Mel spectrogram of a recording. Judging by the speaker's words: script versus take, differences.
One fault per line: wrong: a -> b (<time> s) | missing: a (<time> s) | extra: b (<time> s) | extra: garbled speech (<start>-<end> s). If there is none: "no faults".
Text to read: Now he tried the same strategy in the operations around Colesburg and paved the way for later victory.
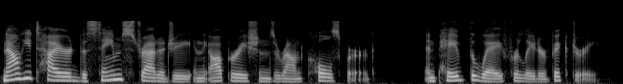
wrong: tried -> tired (0.3 s)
